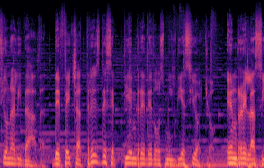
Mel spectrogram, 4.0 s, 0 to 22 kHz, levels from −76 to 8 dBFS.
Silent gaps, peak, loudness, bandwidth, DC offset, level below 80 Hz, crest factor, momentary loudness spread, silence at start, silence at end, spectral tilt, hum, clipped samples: none; 0 dBFS; -17 LUFS; 18 kHz; under 0.1%; -28 dBFS; 16 dB; 8 LU; 0 s; 0 s; -5 dB/octave; none; under 0.1%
